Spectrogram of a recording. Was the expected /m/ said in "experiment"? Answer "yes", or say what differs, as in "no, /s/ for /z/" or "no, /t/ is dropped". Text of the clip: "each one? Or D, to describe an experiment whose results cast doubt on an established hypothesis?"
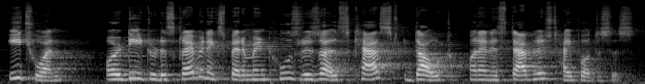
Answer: yes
